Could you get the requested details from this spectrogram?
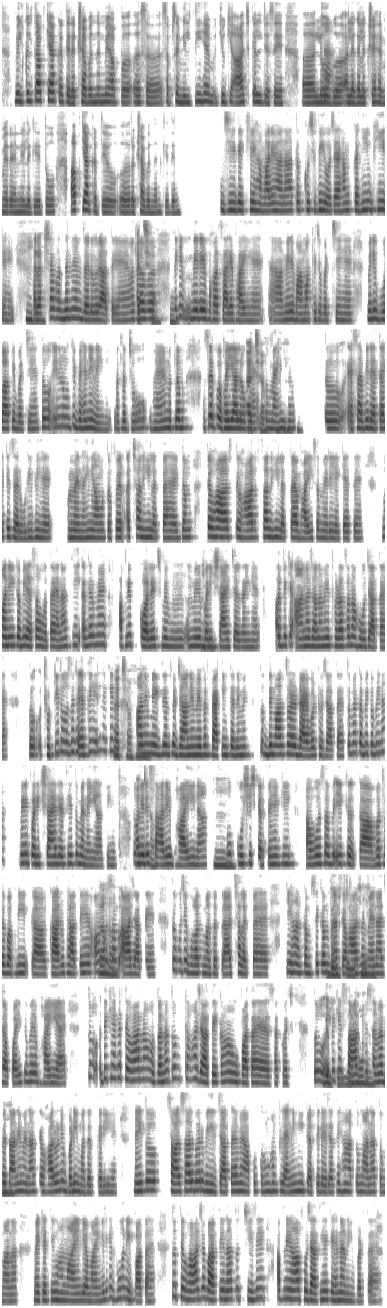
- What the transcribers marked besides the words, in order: tapping; other background noise; in English: "डायवर्ट"; in English: "प्लानिंग"
- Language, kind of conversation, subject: Hindi, podcast, त्योहारों ने लोगों को करीब लाने में कैसे मदद की है?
